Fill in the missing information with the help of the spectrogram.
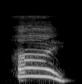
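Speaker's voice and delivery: very high, slow falsetto greeting; high-pitched voice. A narrator's reading. Huge man greets Belaine in a squeaky high voice. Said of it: "he said in a high-pitched voice".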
